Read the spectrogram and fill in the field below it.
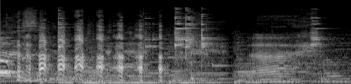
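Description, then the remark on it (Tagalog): Glasses clink together in a toast, a quick run of bright, ringing taps over a low hum, followed by a short stretch of voices chuckling. “Cheers!”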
